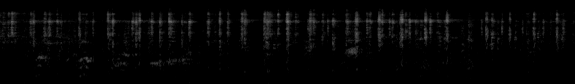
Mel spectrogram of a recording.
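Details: Little egret chicks at a nest beg for food with a fast, dry, high rattle of clicking notes that runs without a break, with a few harsher rasps beneath.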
